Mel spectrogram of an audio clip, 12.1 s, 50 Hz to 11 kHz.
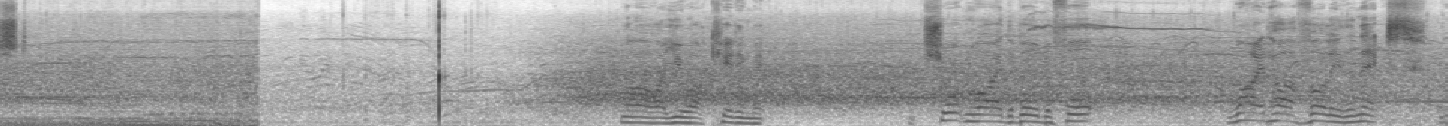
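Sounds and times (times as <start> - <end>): stadium crowd noise: 0.0 - 12.0
cricket bat hitting ball: 2.9 - 4.2.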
